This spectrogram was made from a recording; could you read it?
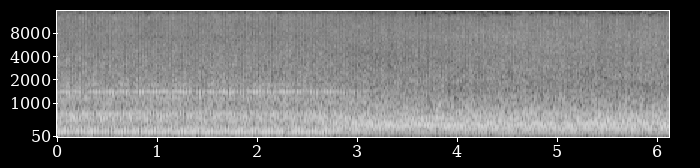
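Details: Ariens 5hp snowblower, model 932006, found cheap and revived: small single-cylinder engine running steady and even with no misses or knocks; sounds healthy.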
